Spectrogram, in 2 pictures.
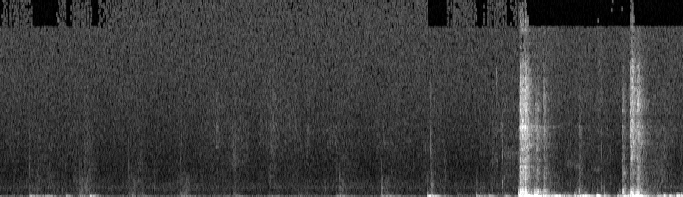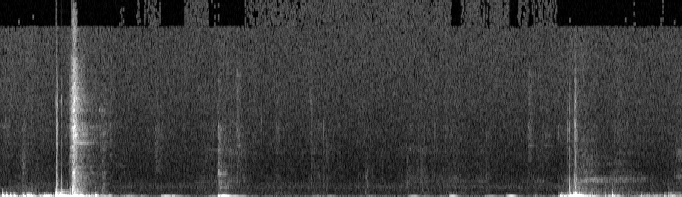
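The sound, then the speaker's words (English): A stool is fetched and set down by a speaker before a Bible teaching, with a cluster of clunks, scrapes and knocks mid-way and one final thump near the end, over a quiet hum. “So what I'm going to do is I'm going to grab the stool.”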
